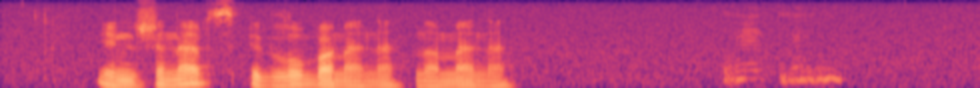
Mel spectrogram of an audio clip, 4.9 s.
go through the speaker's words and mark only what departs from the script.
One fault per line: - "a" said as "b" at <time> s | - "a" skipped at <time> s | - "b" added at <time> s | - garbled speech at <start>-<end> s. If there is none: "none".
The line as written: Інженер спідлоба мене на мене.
none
